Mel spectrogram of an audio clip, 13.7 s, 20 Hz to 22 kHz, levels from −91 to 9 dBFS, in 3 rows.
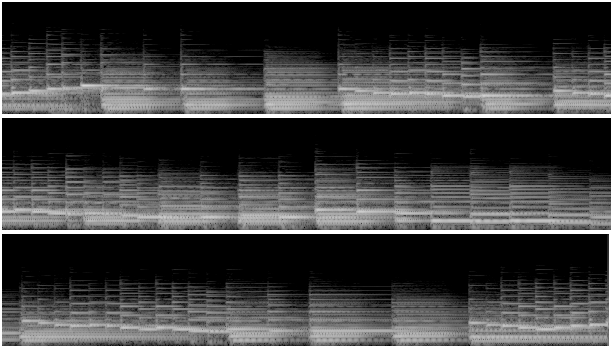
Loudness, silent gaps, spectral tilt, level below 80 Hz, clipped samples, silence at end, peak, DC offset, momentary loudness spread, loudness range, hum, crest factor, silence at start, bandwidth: -19 LUFS; none; -9.5 dB/octave; -60 dBFS; under 0.1%; 0 s; -4 dBFS; under 0.1%; 6 LU; 3 LU; none; 14 dB; 0 s; 5 kHz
